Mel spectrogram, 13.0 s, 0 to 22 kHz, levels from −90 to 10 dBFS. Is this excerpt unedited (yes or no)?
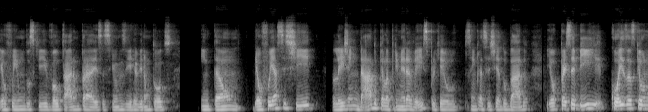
yes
